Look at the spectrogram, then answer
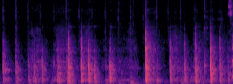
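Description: A bowl of homemade brown sugar being worked by hand, the utensil cutting down through it as the bowl turns, giving a steady run of close, dry scraping and tapping strokes in an irregular rhythm.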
